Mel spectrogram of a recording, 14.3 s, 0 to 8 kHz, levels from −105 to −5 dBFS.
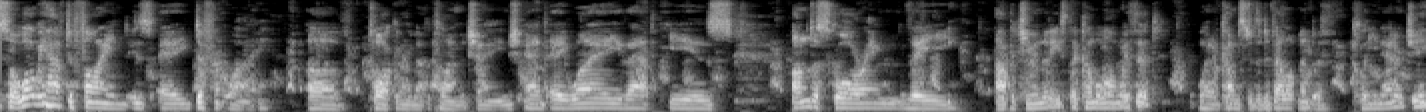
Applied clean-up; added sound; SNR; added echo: classical method WPE with log-MMSE.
